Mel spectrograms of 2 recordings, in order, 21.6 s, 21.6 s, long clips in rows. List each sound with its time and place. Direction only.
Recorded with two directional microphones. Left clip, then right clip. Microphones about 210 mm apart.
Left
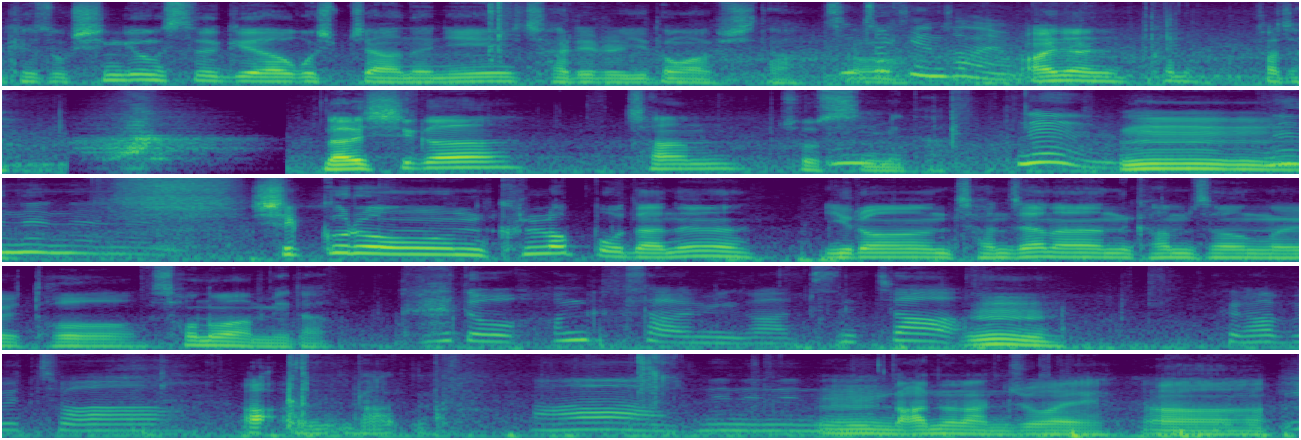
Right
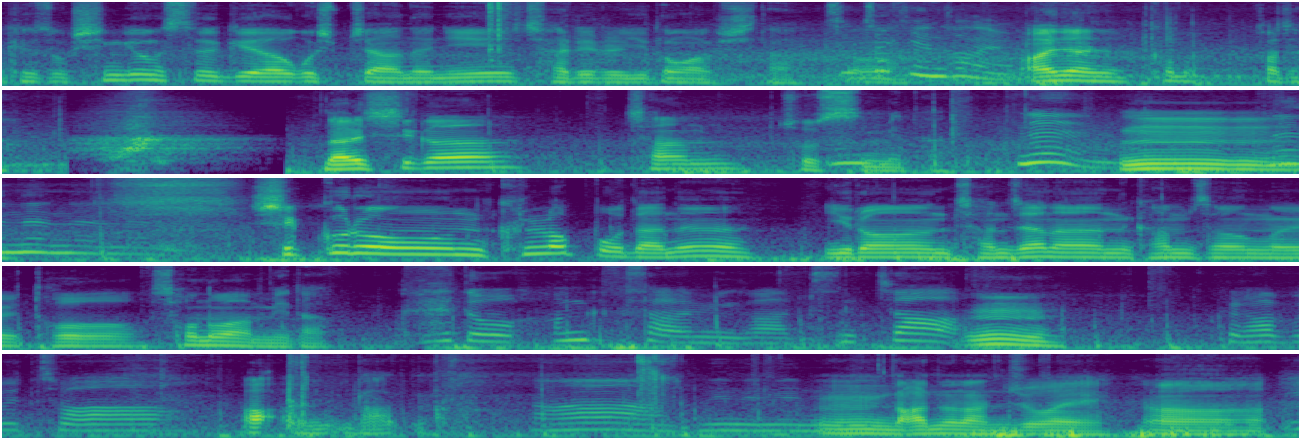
0.0 s speech: centre (ahead or behind)
2.7 s speech: 20° left (ahead or behind)
3.4 s speech: 20° right (ahead or behind)
3.8 s speech: centre (ahead or behind)
5.4 s speech: centre (ahead or behind)
7.0 s speech: 10° right (ahead or behind)
7.7 s speech: 5° left (ahead or behind)
8.0 s speech: 15° right (ahead or behind)
8.5 s a sound: 5° left (ahead or behind)
9.0 s speech: 10° right (ahead or behind)
14.3 s speech: 10° left (ahead or behind)
18.1 s speech: 25° right (ahead or behind)
18.7 s speech: centre (ahead or behind)
20.0 s speech: 30° right (ahead or behind)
